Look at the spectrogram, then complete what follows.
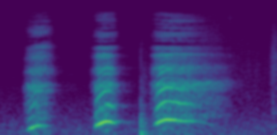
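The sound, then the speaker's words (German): A sneeze from someone allergic to house dust: two rising, gasping intakes of breath build up before a sharp, explosive burst that trails into a drawn-out voiced tail. It is fairly loud and stands alone without talk. “Dein heutiger Expeditionsleiter muss übrigens auch ziemlich oft niesen.”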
